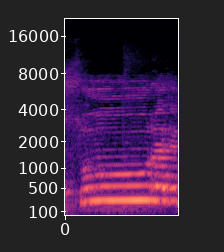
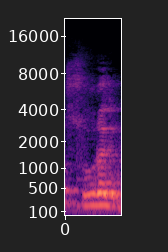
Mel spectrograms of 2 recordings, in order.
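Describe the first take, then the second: First: The u vowel is held long. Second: The u vowel is kept short. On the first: The speaker calls it wrong. "उच्चारण के अंदर सूरज नहीं बोलते हैं" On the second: The speaker calls it right. "सूरज बोलते हैं ... हम उसको छोटी ऊ की तरह ही ट्रीट करते हैं"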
